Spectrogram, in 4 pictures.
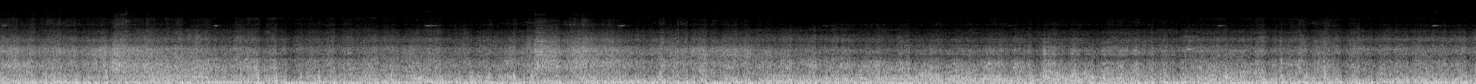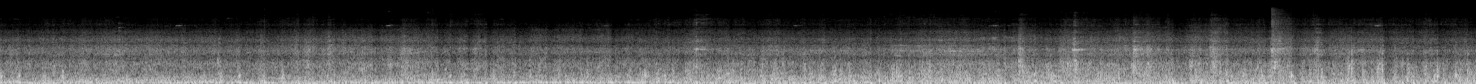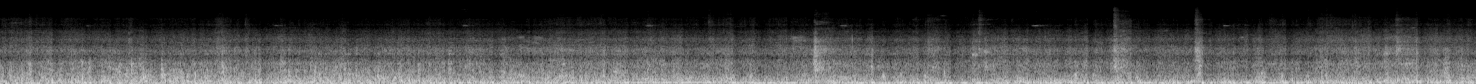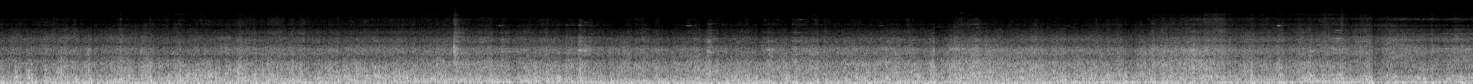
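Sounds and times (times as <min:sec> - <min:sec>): freight train wheels rumbling on rail: 0:00.0 - 0:59.0.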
